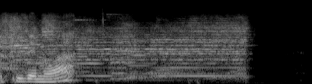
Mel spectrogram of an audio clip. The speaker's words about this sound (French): Excusez-moi, c'est mon téléphone qui sonne, donc oh.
